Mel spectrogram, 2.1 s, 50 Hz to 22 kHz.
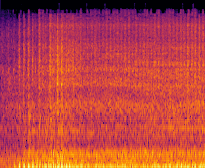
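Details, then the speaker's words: Honda CR-V that gradually ran rougher until undriveable, check engine light with Catalyst Bank 1 code, raw fuel smell: deep, lumpy idle stumbling and surging, suspected blown exhaust gasket; rough idle, suspected clogged catalytic converter. "All right, so that don't sound good. And it sounds like a blown out exhaust gasket. I can smell just raw fuel dump in there too. It sounds like your exhaust might be clogged."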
